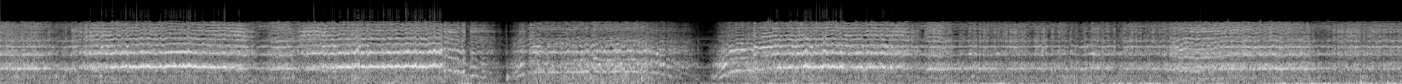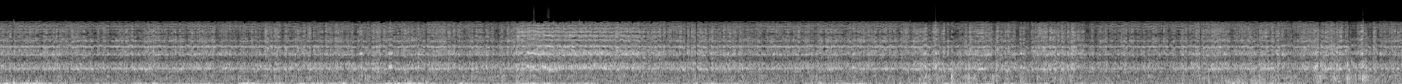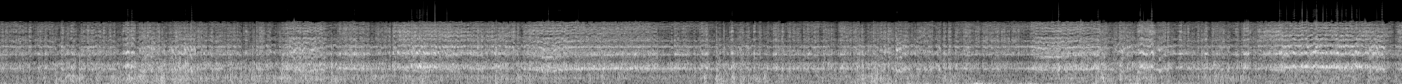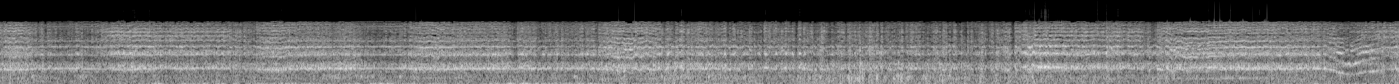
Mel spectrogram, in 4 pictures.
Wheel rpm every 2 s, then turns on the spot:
200, 200, 120, 120, 190, 200, 200, 200, 200, 200, 200, 200, 200, 200, 200, 200, 190, 200, 200, 200, 190, 200, 190, 200, 200, 190, 200, 180.
4-6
